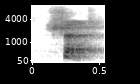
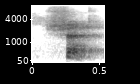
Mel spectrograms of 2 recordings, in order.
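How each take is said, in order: Both takes have the same delivery.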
